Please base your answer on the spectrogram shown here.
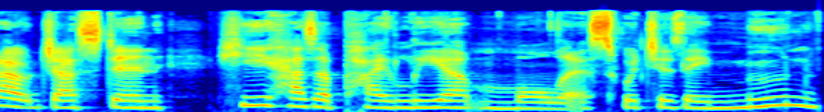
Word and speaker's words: Pilea: It's not Pilea, it's Pilea. So we're doing a Pilea care guide today. And this was actually a request by Justin on Instagram. Shout out Justin. He has a Pilea mollis, which is a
